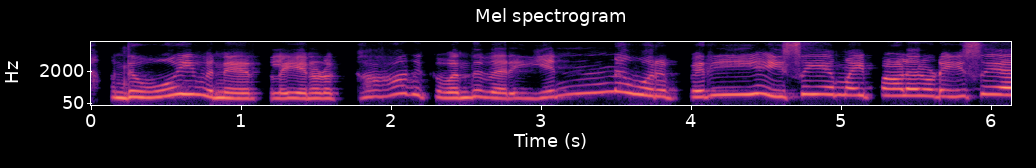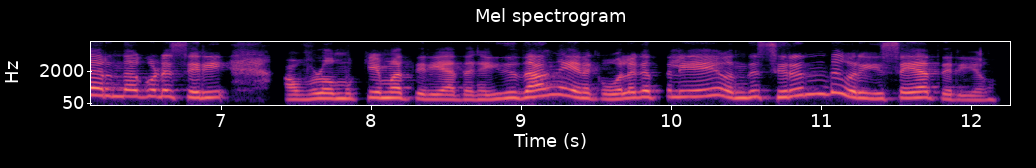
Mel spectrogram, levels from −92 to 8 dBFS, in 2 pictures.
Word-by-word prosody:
அந்த 240 +2 +3 0.2
ஓய்வு 370 -4 +3
நேரத்தில 215 0 -1
என்னோட 215 0 0 0.2
காதுக்கு 335 +1 -6
வந்து 245 +4 0
வேற 215 -2 0 0.3
என்ன 425 +8 -6 0.2
ஒரு 295 -3 0 0.2
பெரிய 360 +6 +1 0.2
இசையமைப்பாளருடைய 325 -4 +2
இசையா 375 -1 +4
இருந்தா 295 -2 0
கூட 290 -1 +1
செரி 245 0 +2 0.5
அவ்ளோ 210 +4 -1
முக்கியமா 235 +3 +2
தெரியாது. 185 -2 0 0.3
இதுதாங்க 265 +10 +3
எனக்கு 210 -4 -4
உலகத்திலேயே 270 +5 0
வந்து 245 +3 -2
சிறந்த 345 - -1
ஒரு 230 -3 +1
இசையா 230 +4 +3
தெரியும். 165 -1 -11
270 Hz, 125 wpm, -23 LUFS, 225-335 Hz, 0.5 s, இசையா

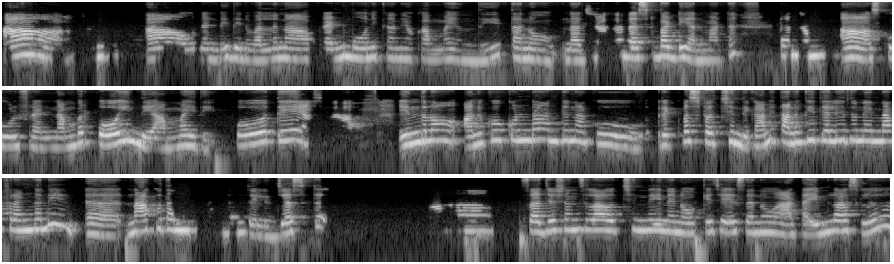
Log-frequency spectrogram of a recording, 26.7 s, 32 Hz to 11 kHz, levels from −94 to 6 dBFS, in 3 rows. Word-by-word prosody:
ఆ! 245 +2 +9 1.4
ఆ! - - +5 0.3
అవునండి. 210 +1 -8
దీనివల్ల 200 -2 -5
నా - - -2 0.3
ఫ్రెండ్ 220 +2 -3
మోనిక 230 +1 -3
అనే 220 0 -7
ఒక - - -23
అమ్మాయుంది. 195 -2 -9 0.2
తను 215 -2 -1 0.4
నా 190 - -1 0.2
చాలా 235 +2 -3
బెస్ట్ 225 +1 +6
బడ్డీ 240 -2 +4
అనమాట. 190 0 -9 0.5
తన 260 - -1
నం 245 +1 +3 0.3
ఆ! - - +8 0.3
School 220 -1 -2
friend. 200 -2 -8
నంబర్ 230 +8 -2
పోయింది 270 0 +6
ఆ - - -1
అమ్మాయిది. 225 +2 -3 0.3
పోతే 295 +6 +3 0.2
అసల - - -15 0.7
ఇందులో 320 +5 +4 0.3
అనుకోకుండా 335 +6 -1
అంటే 320 0 0
నాకు 290 -3 -3 0.6
రిక్వెస్టొచ్చింది. 280 -1 +2
కానీ 285 +8 +1
తనకీ 290 +4 +3
తెలీదు 325 +1 0
నేను 320 -1 +1
నా 315 - +4
ఫ్రెండని 315 +8 +2 0.4
ఆహ్, 205 -2 -3 0.2
నాకు 275 +3 +5
తన 300 - +2 0.3
ఫ్రెండని 245 - -10
తెలీదు. 185 -3 -10
జస్ట్ 245 +8 0 1.5
ఆ! - - -1 0.6
సజెషన్స్‌లా 295 +3 +1
వచ్చింది. 290 0 -2
నేను 260 -2 -2
ఓకే 260 - -7
చేశాను. 255 -1 0 0.2
ఆ - - +2 0.2
టైంలో 250 +6 -1
అసలు 280 0 -1
255 Hz, 120 wpm, -20 LUFS, 220-295 Hz, 1.5 s, ఆ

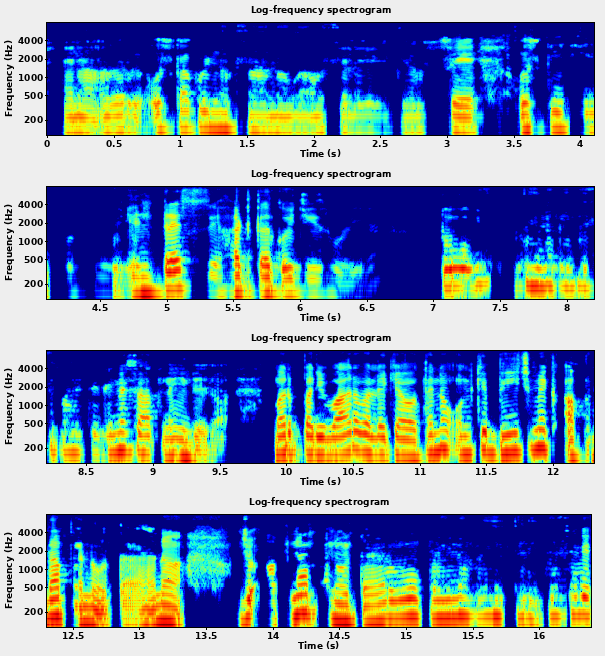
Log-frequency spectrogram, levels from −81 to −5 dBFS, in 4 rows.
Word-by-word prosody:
है 115 - -5
ना? 115 -1 -4
अगर 120 +1 -6 0.2
उसका 135 +2 -7
कोई 140 - -3
नुकसान 130 -3 -5
होगा 115 0 -9
उससे 120 -1 -16
उससे, 115 -1 -4 0.4
उसकी 130 +1 -5
चीज़ों 130 -1 -15
के 130 0 -12
इंटरेस्ट 160 +6 +4
से 145 - -9
हट 140 0 +4
कर 130 - +4
कोई 125 - +1
चीज़ 125 -1 -13
हुई - - -22
ना, 335 - -26 0.6
तो 175 - +3
वो 180 0 +3
भी 195 +2 -9 0.3
कहीं 185 -1 -1
न 185 - -4
कहीं 180 -1 -10
किसी 175 0 -10
परिस्थिति 170 -1 -7
में 180 - +4
साथ 165 -2 0
नहीं 140 -1 +1
देगा। - - -7 0.4
मगर 160 +2 +5
परिवार 155 +2 +5
वाले 160 -4 +3
क्या 145 - +1
होते 135 +3 +2
हैं - - +3
ना, 195 - +4
उनके 160 +3 +1
बीच 170 +2 +1
में 200 - +5
एक - - -7
अपनापन 140 -2 +4
होता 110 -2 +1
है, 110 - 0
है 110 - +3
ना? 130 -2 +6 0.4
जो - - +4
अपनापन 170 +1 +2
होता 130 -1 +3
है 135 - +2
वो 160 +2 +4
कहीं 155 0 +2
न 170 +1 +2
कहीं 170 +1 -4
एक 165 - -7
तरीक़े 170 +4 -4
145 Hz, 210 wpm, -23 LUFS, 125-170 Hz, 0.6 s, ना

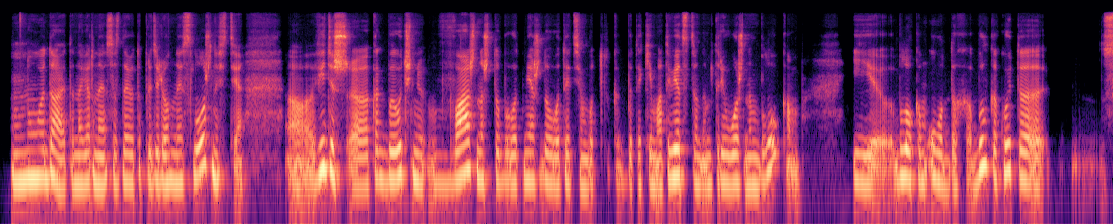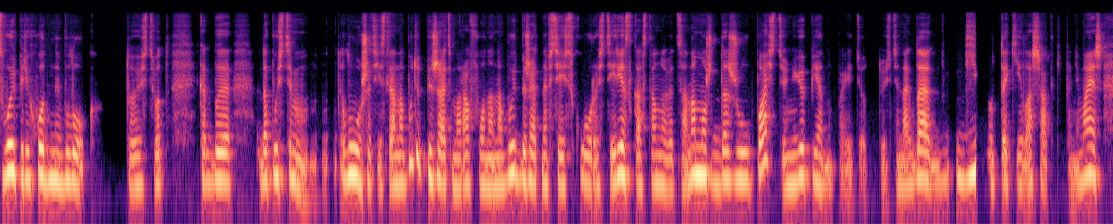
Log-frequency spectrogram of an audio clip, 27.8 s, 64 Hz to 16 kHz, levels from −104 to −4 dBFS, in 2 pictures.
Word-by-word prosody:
Ну 195 +2 +4
да, 195 -4 +3
это, 160 +2 -7
наверное, 175 0 0
создает 180 -2 -4
определенные 180 -1 -1
сложности. 215 -2 0 0.5
А, - - -2
видишь, 225 -2 +6
э, 165 +1 0
как 195 +1 -3
бы 190 0 +4
очень 210 -3 +2
в 180 -7 -9
важно, 210 +1 +6
чтобы 185 -1 -5
вот 175 +1 -3
между 185 -1 -2
вот 165 0 -3
этим 170 -3 -4
вот 160 - -8
как 235 0 -13
бы 165 - -7
таким 165 +1 -4
ответственным, 200 0 +2
тревожным 175 -2 -1
блоком 240 - -2 0.6
и 175 -2 0 0.2
блоком 200 -1 +2
отдыха 200 -7 -2
был 255 +3 +5
какой-то, 200 -4 +1
э, - - -25 0.7
свой 230 0 +5
переходный 195 -1 +3
блок. 185 -1 -2 0.3
То 160 - -6
есть 170 0 -8
вот 180 - -6 0.3
как 180 -1 -5
бы, 185 -1 +2 0.3
допустим, 205 - -2 0.3
лошадь, 195 -5 +3
если - - -7
она 175 0 0
будет 285 - -1
бежать 185 -4 0
марафон, 170 +1 -4
она 160 +1 -1
будет 210 +5 +2
бежать 185 -3 -1
на 170 - -3
всей 170 0 -4
скорости, 170 -2 -6
резко 210 0 +3
остановится, 170 -2 -6
она 210 +3 +4
может 210 -5 +5
даже 195 +1 -1
упасть, 230 +11 0
и - - -5
у - - -3
неё 185 +5 +1
пена 190 -5 -6
пойдёт. - - -16
То - - -14
есть - - -18
иногда 200 -2 +1
ги 190 +3 -9
гибнут 205 +3 0
такие - - -5
лошадки, - - -7
понимаешь? 210 +1 -2
185 Hz, 155 wpm, -19 LUFS, 175-205 Hz, 0.7 s, видишь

